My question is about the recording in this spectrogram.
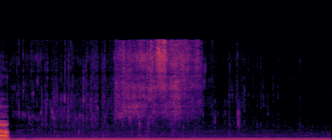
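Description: Star San sanitizer spraying out of a pulled maple sap tap as a transfer pump pushes it backward through the tubing. The liquid gives a hissing spurt for about a second in the middle, over a steady low hum.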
